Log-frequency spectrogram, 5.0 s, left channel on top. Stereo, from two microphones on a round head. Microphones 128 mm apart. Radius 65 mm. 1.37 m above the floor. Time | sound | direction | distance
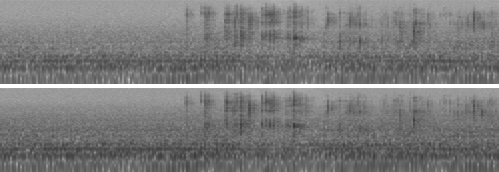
1.9 | crushing | 30° right (ahead or behind) | 3 m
